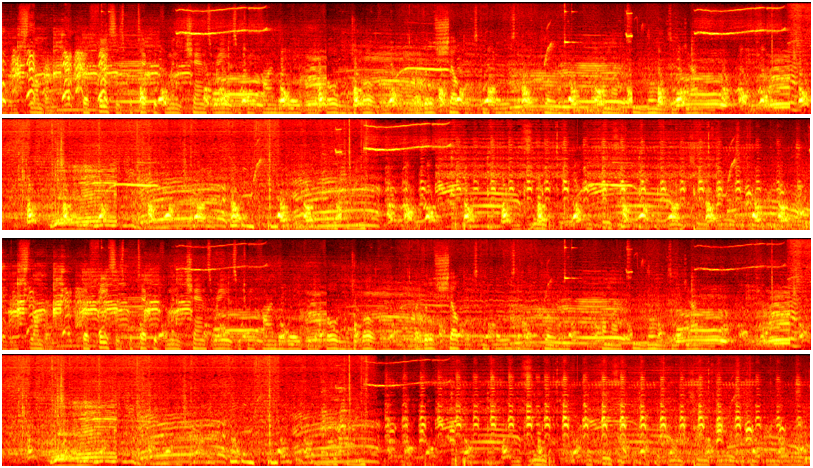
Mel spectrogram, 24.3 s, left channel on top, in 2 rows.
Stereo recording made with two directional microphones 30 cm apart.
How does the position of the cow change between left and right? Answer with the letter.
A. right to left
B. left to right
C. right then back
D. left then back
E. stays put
C.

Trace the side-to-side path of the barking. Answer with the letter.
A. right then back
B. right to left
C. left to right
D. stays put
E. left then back
D.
